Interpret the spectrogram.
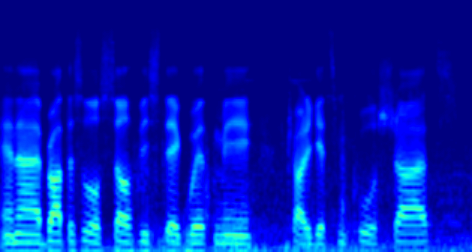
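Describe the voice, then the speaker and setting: The man's voice is heard with noticeable background noise. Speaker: vlogger. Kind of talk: vlog intro. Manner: loud.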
